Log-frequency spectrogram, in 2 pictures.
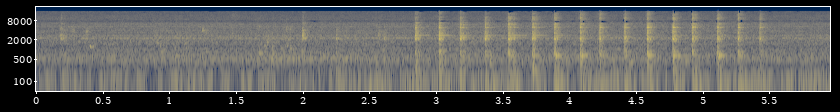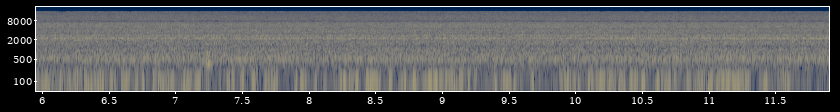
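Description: Steady faint hiss from a hot, plastic-and-sand-coated fishing lead cooling in a bowl of water. A quick, even run of about sixteen light clicks, roughly six a second, comes between about three and five and a half seconds in.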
